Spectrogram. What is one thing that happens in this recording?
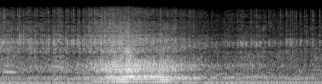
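A car engine revs loudly once.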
